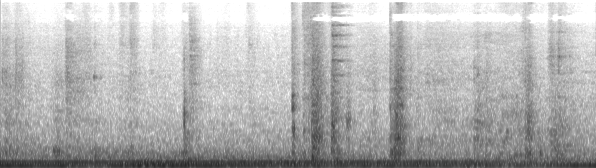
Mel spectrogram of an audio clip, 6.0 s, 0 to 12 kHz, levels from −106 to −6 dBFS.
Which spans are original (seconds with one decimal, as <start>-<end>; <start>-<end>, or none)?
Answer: none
